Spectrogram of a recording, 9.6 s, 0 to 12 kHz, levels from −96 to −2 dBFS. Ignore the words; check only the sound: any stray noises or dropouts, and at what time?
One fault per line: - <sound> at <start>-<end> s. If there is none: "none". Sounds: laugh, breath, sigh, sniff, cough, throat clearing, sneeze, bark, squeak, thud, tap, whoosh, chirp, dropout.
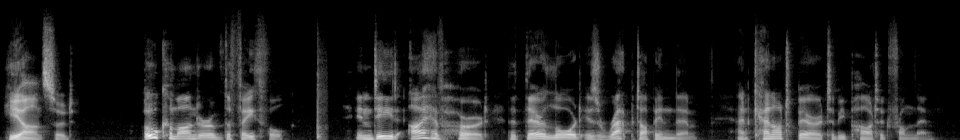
- tap at 3.2-3.3 s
